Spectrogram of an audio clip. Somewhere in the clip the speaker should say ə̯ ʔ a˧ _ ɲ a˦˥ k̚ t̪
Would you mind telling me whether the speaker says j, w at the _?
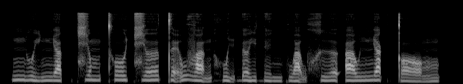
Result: w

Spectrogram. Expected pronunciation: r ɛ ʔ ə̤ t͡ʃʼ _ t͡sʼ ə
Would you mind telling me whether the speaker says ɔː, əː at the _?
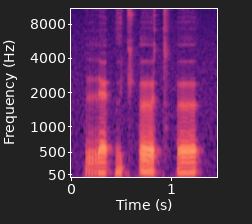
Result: əː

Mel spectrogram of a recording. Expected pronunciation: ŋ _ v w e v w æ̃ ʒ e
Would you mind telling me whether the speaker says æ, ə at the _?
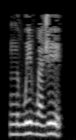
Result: ə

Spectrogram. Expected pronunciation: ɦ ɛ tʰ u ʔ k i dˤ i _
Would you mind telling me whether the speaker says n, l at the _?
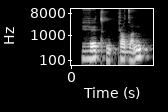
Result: n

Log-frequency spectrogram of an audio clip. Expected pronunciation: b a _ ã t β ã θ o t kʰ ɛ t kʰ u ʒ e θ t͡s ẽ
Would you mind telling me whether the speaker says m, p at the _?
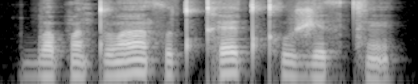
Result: p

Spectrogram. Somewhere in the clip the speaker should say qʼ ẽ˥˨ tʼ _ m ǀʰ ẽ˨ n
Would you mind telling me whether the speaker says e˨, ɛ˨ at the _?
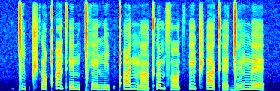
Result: e˨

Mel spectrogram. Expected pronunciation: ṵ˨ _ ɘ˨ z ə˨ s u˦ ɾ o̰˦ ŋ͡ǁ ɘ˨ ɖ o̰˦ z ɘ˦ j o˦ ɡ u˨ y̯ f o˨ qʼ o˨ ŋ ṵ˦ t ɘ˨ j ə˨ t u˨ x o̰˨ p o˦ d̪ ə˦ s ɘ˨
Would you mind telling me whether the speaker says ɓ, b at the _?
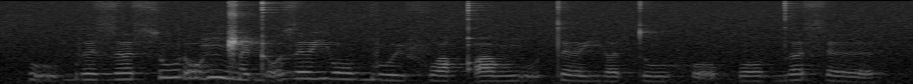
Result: b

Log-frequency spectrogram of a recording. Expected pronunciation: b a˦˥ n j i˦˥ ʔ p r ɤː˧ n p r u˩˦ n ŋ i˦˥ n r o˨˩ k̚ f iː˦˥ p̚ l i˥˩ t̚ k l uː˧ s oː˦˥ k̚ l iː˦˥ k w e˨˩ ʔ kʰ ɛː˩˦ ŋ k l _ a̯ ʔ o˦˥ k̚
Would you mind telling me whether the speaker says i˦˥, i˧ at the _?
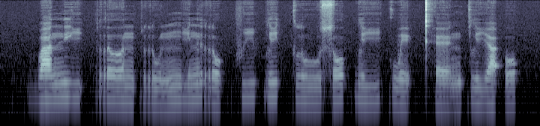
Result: i˧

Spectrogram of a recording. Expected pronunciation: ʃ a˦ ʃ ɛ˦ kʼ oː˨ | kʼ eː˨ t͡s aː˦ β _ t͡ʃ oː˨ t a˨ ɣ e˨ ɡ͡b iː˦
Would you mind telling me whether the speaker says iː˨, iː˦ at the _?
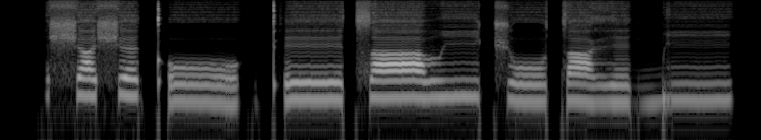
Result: iː˦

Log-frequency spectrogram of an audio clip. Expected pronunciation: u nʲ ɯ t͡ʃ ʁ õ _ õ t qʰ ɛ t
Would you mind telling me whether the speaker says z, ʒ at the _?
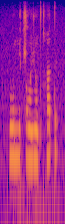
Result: ʒ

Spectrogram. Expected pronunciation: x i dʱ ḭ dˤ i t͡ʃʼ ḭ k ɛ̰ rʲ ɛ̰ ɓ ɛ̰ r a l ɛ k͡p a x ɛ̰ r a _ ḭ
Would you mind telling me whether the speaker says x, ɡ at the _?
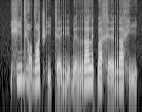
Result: x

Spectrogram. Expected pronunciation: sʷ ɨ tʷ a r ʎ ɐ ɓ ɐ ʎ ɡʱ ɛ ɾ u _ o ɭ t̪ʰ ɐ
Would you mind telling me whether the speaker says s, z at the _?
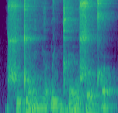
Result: s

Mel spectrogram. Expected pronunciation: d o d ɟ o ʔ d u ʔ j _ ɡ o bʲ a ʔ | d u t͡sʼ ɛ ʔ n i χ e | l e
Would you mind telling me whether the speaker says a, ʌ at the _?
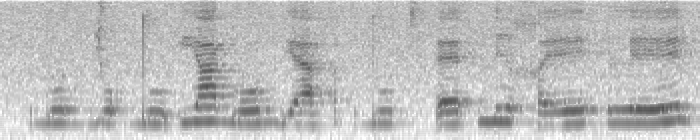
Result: a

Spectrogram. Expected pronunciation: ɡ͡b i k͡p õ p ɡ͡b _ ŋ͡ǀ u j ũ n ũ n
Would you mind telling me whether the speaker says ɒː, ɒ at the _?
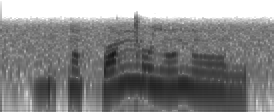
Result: ɒ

